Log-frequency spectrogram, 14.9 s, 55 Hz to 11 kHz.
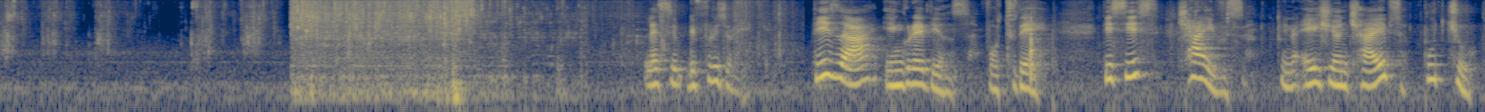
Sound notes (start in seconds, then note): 1.9 water running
